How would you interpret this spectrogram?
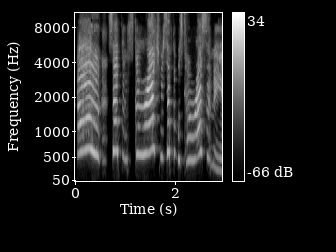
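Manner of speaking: high-pitched hammed-up helpless girl; mock damsel. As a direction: play a fragile damsel in distress. [name] whining in retold scene.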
